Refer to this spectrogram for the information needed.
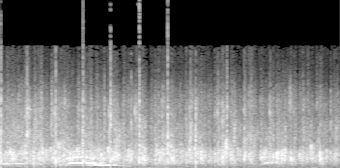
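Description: Steady applause from a live audience at New York Comic Con for the people who turned out, dense crackling claps sustained at an even loudness throughout, with a couple of brief whistles or cheers rising above it.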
